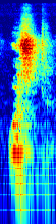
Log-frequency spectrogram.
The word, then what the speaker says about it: उष्ट्र: ऊँट को जो है संस्कृत में उष्ट्र कहते हैं, उष्ट्र, लेकिन उष्ट्र का उच्चारण जो है कालिदास उट्र कह रहे थे, उट्र, समझ रहे हैं ना, उट्र।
